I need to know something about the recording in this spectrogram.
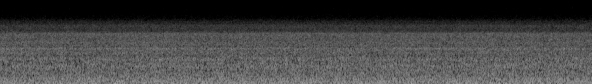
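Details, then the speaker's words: Steam Deck cooling fan after replacement with a new fan, running at about 5300 RPM, where it rattled before: smooth, steady airy whoosh with no rattle, ticking or scraping; fan now healthy, repair successful. "all right I think that's more than good enough as you can tell no rattles no weird it's just fan sounding like a fan so I just say Mission successful guys"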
